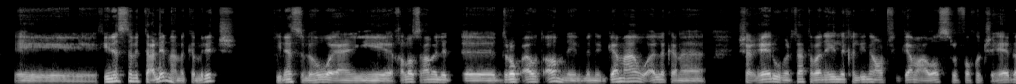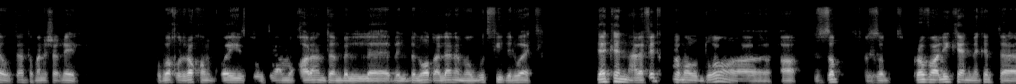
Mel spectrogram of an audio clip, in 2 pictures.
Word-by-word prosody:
آآ 85 -5 -2
في 125 - +2
ناس 150 +2 +5
سابت 145 -3 -1
تعليمها - - +2
ما - - -4
كملتش، - - -3 0.3
في - - -6
ناس 120 0 0
اللي 95 0 -1
هو 115 +3 +3
يعني 95 -1 +1
خلاص 125 -4 -1
عملت 110 0 0 0.5
drop 120 - +7
out 125 0 +1
آه 155 - +3
من 95 - -3
من 95 0 -3
الجامعة، 130 +11 +1
وقال 130 -4 -1
لك 115 - -4
أنا 90 -2 -3 0.3
شغّال 125 +1 +3
ومرتاح، 115 +1 -1
طب 125 - -5
أنا 110 +1 +2
إيه 115 - +2
اللى 120 0 +1
يخلّيني 115 +2 -3
أقعد 110 -1 -3
في - - -13
الجامعة - - -2
وأصرف - - -2
وآخد - - -8
شهادة 105 - +1
وبتاع؟ 90 +4 -5
طب 105 - -11
ما - - -3
أنا 95 - -4
شغّال، - - -1 0.8
وباخد 100 -1 0
رقم 100 -2 +2
كويس 95 +2 +2
وبتاع 95 +2 -6
مقارنةً 100 +2 +1 0.2
بال 90 -1 +2
بال 90 0 -2
بالوضع 100 +3 +2
اللي 105 +3 +2
أنا 105 - -2
موجود 95 +3 -3
فيه 110 - -4
دلوقتي، 100 +1 -2 0.5
ده 125 - +9
كان 125 -2 +3
على 100 +1 +2
فكرة 165 +6 -1 0.2
موضوع 100 -1 0 0.6
آه، - - +1 0.2
بالضبط، 115 +8 -1 0.2
بالضبط، 95 +3 -6
برافو 115 -1 +5
عليك 120 +2 +4
يعنى 105 -2 +4
إنك 95 +3 -4
أنت 110 - -6
100 Hz, 200 wpm, -24 LUFS, 90-115 Hz, 0.8 s, ده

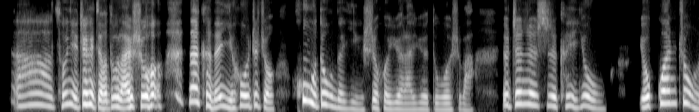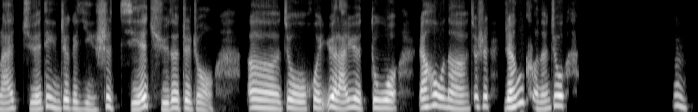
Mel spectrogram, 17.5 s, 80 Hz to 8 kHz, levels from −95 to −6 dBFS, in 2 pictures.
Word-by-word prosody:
啊， 275 -2 -4
从 270 +7 -2
你 255 -5 +3
这 300 +6 +7
个 295 - +7
角 200 -4 +5
度 245 +4 +3
来 210 -1 +8
说， 260 +1 +6 0.3
那 370 0 +6
可 280 -5 +1
能 245 +3 +2
以 205 - 0
后 265 +5 +4
这 280 - -4
种 195 -8 -1 0.2
互 380 -8 +4
动 285 -4 +2
的 200 -2 -3
影 175 -4 -13
视 205 +6 -3
会 185 -2 -5
越 175 0 -5
来 160 0 -10
越 165 0 -7
多， 165 0 -7
是 165 0 -19
吧？ 150 -2 -15 0.4
就 - - +1
真的 300 0 +3
是 255 -1 0
可 255 - -7
以 245 -4 -3
用 215 -7 -2 0.4
由 235 +2 +5
观 320 +5 +3
众 310 - -1
来 180 +3 -6
决 175 0 -5
定 215 -1 -5
这 210 +1 -1
个 190 - -7
影 170 -3 -11
视 235 +9 -5
结 175 +1 -1
局 250 -10 -7
的 210 +3 -1
这 200 -1 -4
种， 170 -4 -9 0.4
呃， 205 -3 -1
就 190 -1 -3
会 205 +1 -4
越 245 +1 +3
来 185 -1 -3
越 220 -1 -2
多， 200 0 -2 0.2
然 225 +2 -1
后 265 -2 +1
呢， 185 -4 -5
就 250 - -7
是 250 0 -5
人 225 - +1
可 195 - -8
能 185 +1 -7
就 260 +3 +1 1.4
嗯。 260 -5 -11
215 Hz, 230 characters per minute, -19 LUFS, 185-260 Hz, 1.4 s, 来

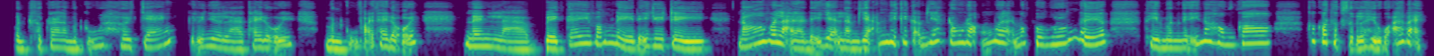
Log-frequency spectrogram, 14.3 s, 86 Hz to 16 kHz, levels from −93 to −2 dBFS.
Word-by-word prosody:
mình 175 -2 -2
thực 180 - -7
ra 200 +1 -3
là 190 - -4
mình 170 -1 -2
cũng 215 - -8
hơi 215 -5 -4
chán, 205 +8 -2 0.3
kiểu - - -1
như 215 -1 -2
là 170 -2 -3
thay 195 +2 0
đổi, 135 -9 -1 0.3
mình 180 -2 +3
cũng - - -6
phải - - -1
thay 215 - -1
đổi, 200 +8 +1 0.5
nên 220 -5 +2
là 170 -5 -2
về 175 -2 +6
cái 275 +3 0
vấn 290 +2 -1
đề 205 -9 +2
để - - 0
duy 220 -1 0
trì 175 -3 +5 0.3
nó 240 +10 +2
với 325 - +5
lại 180 - +4
là 175 - 0
để 170 - -1
gi 220 -3 +2
làm 175 -1 0
giảm 190 - +2
đi 320 - +5
cái 320 - -1
cảm - - -1
giác 330 +5 -1
trống 300 0 +1
rỗng 295 +3 0
với 320 -3 +3
lại - - -3
mất 280 - -3
phương 255 -2 -1
hướng 270 +5 0
đi 255 0 +4
á, 305 - +3 0.4
thì 210 - +1
mình 190 0 0
nghĩ 190 +9 -1
nó 350 - +5
hông 265 -5 -1
có 290 +2 +2 0.3
có 360 0 -2
có 325 - +4
thực 320 -1 -2
sự - - -1
là 175 +1 +3
hiệu 350 - +4
quả - - -1
á 320 - +2
bạn. - - +3
220 Hz, 265 wpm, -20 LUFS, 185-290 Hz, 0.5 s, về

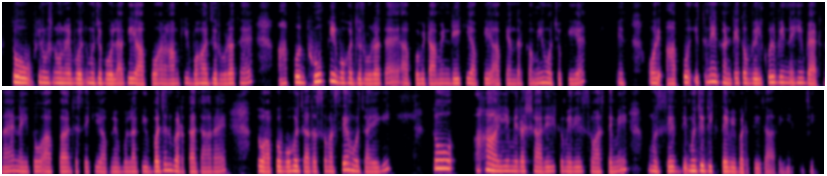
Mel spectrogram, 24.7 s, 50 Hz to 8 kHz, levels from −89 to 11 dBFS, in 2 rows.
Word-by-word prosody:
तो 185 -5 +8
फिर 195 - 0
उस 180 -1 +1
उन्होंने 170 -1 +2
बुज 160 -1 +2
मुझे 170 -1 +3
बोला 160 +1 +1
कि 170 +1 +2
"आपको 160 +2 -4
आराम 155 0 -5
की 175 - -5
बहुत 165 0 +1
ज़रूरत 160 0 0
है। 175 +5 -3 0.4
आपको 170 +5 +4
धूप 220 +7 +4
की 245 -2 +7
बहुत 170 -3 +1
जरूरत 160 0 -1
है। 95 - -6
आपको 160 0 -5
विटामिन 160 0 -3
डी 165 +1 +3
की 170 - -1
आपकी 160 +1 -3
आपके 155 +1 -8
अंदर 155 +1 -7
कमी 160 +1 -5
हो - - +2
चुकी 155 -1 -6
है। 165 +8 -4 0.5
इत 165 -2 -6 0.4
और 175 0 +2
आपको 155 +5 +2
इतने 205 +4 +2
घंटे 170 -4 -1
तो 175 0 +1
बिल्कुल 165 +4 +3
भी 195 0 +1
नहीं 180 0 -1
बैठना 160 -1 -3
है, 170 +2 -4
नहीं 160 -3 -3
तो 165 0 -2
आपका 155 +1 -4
जैसे 155 +1 -10
कि 160 +1 -8
आपने 155 +1 -6
बोला 155 +1 -5
कि 160 +1 -5
वजन 200 +5 +3
बढ़ता 155 -3 -1
जा 150 0 -7
रहा 155 0 -7
है 180 +6 -8 0.5
तो 175 - +6
आपको 160 +2 +2
बहुत 175 +1 +5
ज़्यादा 160 0 -2
समस्या 175 +6 -1
हो 190 -4 +2
जाएगी।" 160 +8 -5 0.6
तो 270 -1 +6 0.3
हाँ, 190 0 +5
ये 175 0 +1
मेरा 165 -1 -1
शारीरिक 165 0 -3
मेरी 160 0 -2
स्वास्थ्य 155 -1 -6
में 170 +9 -3 0.4
मुझसे 165 0 +1 0.2
मुझे 180 +1 +6
दिक्कतें 165 -1 +1
भी 155 -1 0
बढ़ती 140 -1 -6
जा - - -10
रही 70 - -19
हैं। - - -21 0.2
जी। - - -20
165 Hz, 190 wpm, -22 LUFS, 155-175 Hz, 0.6 s, तो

